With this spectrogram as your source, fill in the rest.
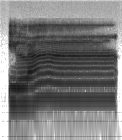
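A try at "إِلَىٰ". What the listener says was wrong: Ih, jangan panjang-panjang ilahnya. Ilahnya apa?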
